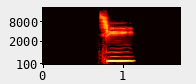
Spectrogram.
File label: "j", pinyin; pinyin2; pinyinji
